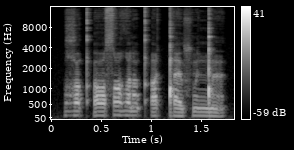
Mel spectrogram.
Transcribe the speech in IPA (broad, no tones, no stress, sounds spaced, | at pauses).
ʁʷ ə˞ qʼ ə˞ sˤ æ ðˤ ɪ ɾ æ̃ qʼ æ ǃ æ sʷ ɛ̃ ŋ͡ǃ ə̃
